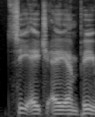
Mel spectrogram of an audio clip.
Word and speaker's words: champ: So the main course for Rory, Wagyu filet or seared salmon, you have the option, with traditional Irish chomp, which CHAMP would be pronounced champ, but I'm sure I'm saying that.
